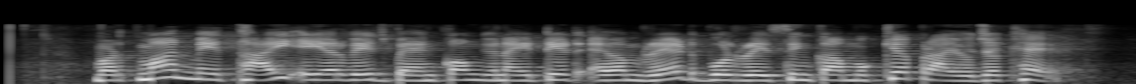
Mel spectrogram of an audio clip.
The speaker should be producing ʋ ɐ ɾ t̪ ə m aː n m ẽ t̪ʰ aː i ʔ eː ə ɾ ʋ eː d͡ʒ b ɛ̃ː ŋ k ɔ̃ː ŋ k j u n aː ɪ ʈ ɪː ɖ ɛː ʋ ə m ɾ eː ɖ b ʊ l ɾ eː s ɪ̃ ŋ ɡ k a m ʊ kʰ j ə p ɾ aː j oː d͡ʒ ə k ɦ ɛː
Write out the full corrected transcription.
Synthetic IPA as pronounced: ʋ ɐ ɾ t̪ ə m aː n m ẽ t̪ʰ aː i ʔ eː ə ɾ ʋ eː d͡ʒ b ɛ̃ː ŋ k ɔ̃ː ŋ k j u n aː ɪ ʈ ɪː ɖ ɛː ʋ ə m ɾ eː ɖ b ʊ l ɾ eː s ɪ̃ ŋ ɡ k a m ʊ kʰ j ə p ɾ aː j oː d͡ʒ ə k ɦ ɛː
